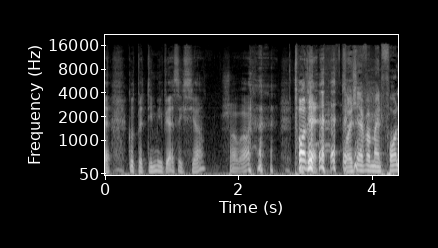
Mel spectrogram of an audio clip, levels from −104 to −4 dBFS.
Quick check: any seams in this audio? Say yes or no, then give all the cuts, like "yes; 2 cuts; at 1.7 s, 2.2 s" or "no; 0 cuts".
no; 0 cuts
